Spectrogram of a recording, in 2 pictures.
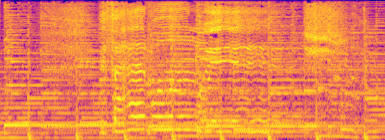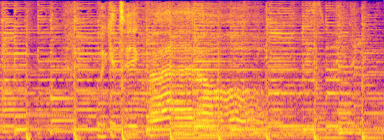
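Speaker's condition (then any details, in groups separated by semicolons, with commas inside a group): No condition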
